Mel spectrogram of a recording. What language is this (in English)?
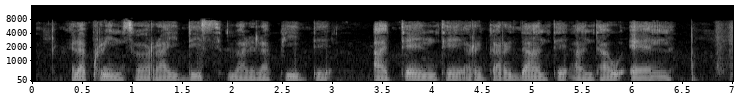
Esperanto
